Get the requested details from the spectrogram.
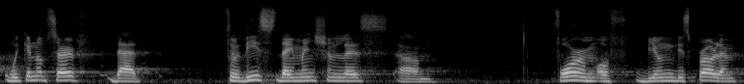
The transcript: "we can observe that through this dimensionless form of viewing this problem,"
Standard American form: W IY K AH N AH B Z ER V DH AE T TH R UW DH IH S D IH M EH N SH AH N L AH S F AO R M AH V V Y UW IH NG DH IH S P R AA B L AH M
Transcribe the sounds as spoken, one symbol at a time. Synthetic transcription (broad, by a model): W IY K AH N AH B S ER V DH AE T TH R UW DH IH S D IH M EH N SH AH N L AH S F AO R M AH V B Y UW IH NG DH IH S P R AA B L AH M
